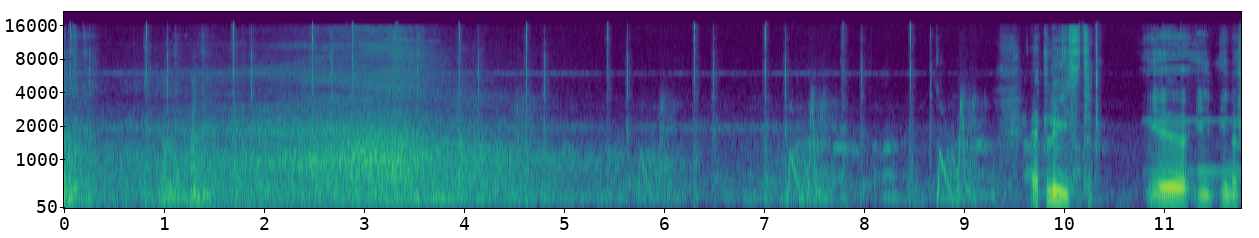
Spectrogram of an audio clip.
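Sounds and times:
rumble of passing traffic: 0.0 - 7.2
crossing signal button presses: 0.0 - 9.0
accessible pedestrian crossing signal beeping: 0.0 - 11.7
speech: 9.7 - 11.7.

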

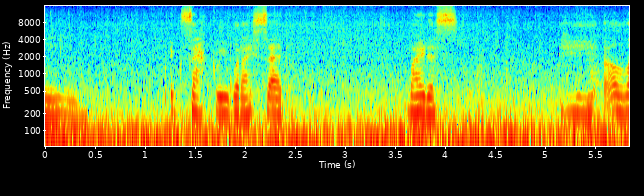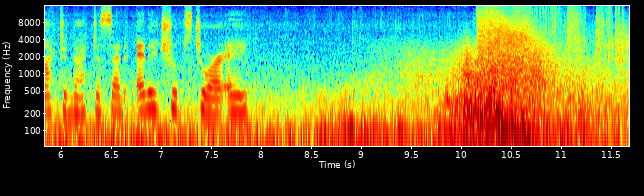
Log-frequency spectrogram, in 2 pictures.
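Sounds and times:
steady rain hissing: 0.0 - 11.6
speech: 1.2 - 2.6, 3.6 - 4.2, 5.2 - 8.0
thunder rumbling overhead: 3.6 - 11.6.

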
